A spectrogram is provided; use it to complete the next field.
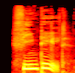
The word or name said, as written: findelt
